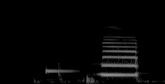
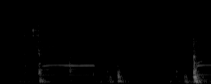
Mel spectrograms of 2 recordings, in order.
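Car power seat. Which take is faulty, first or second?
first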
